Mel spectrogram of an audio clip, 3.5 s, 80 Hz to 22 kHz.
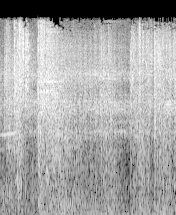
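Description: A pistol fires in Halo 4 multiplayer Oddball: a dense, loud stretch of rapid gunfire with mechanical clatter that runs continuously throughout.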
